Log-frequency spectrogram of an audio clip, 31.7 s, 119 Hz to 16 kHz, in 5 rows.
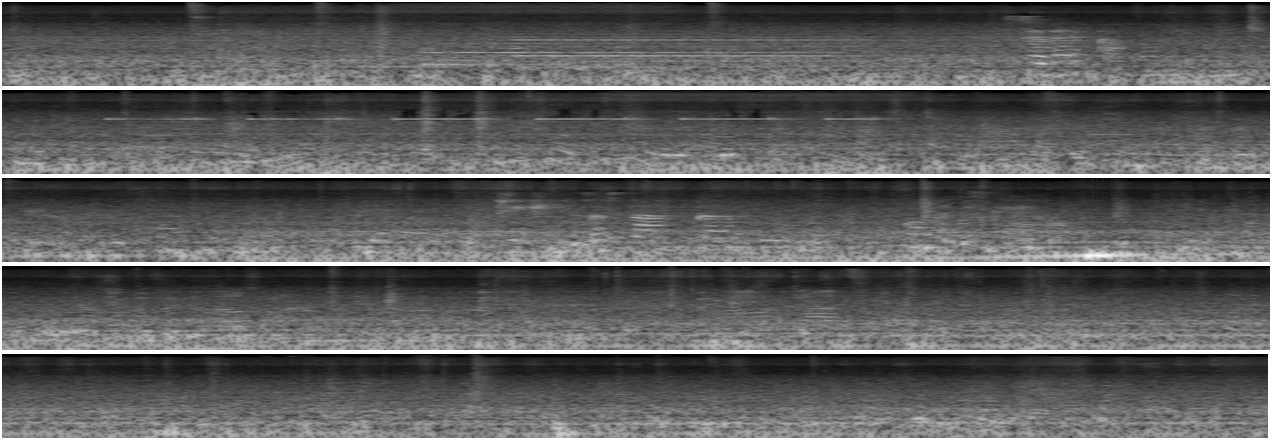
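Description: Interior of a Solaris Urbino 15 III city bus on the move: a steady rumble of engine and road noise. A short electronic chime sounds a couple of seconds in, and a row of about five short high beeps follows around seven to ten seconds in.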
